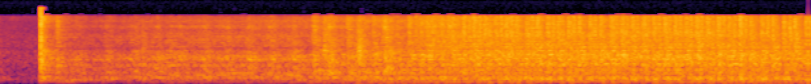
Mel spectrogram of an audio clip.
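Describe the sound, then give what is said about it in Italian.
A two-cylinder diesel van engine, started after waiting for the glow plugs to warm, cranks and fires up with a sudden loud catch, then settles into a steady, rough, clattering idle. No one speaks. “Frizione, si attende che le candelette siano calde e adesso vediamo se va in moto.”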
